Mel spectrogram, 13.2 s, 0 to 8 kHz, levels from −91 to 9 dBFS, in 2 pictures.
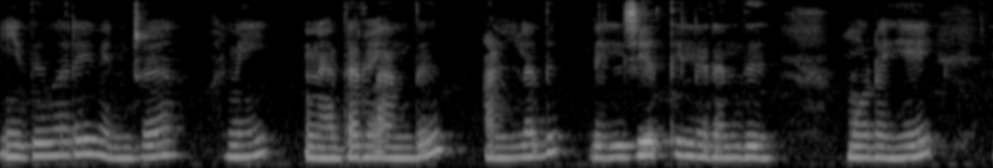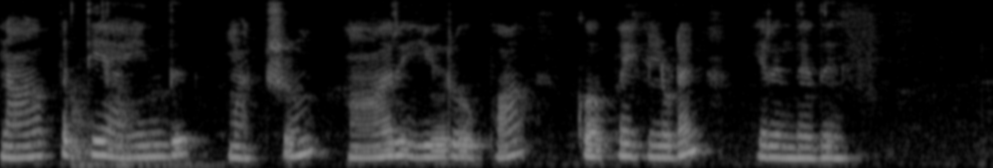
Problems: low volume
